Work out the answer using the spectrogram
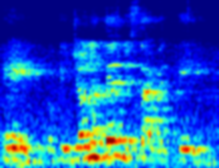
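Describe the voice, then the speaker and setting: A woman's voice: on the high side, distant mic. Woman teacher in an echoey classroom. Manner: slow, drawn-out model phrasing for students. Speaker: English teacher. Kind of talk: classroom lesson. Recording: echoey, noisy classroom from afar.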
